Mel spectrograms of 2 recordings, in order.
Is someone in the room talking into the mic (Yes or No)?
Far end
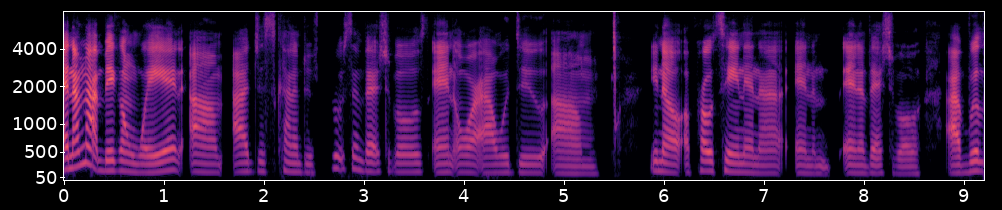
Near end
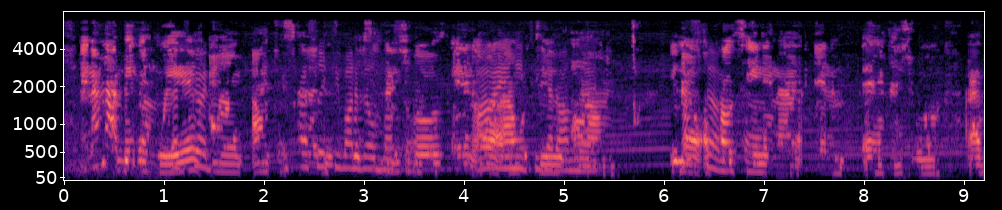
Yes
